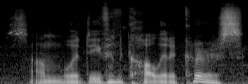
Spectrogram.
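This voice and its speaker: An actor playing a reserved, polite, awkward male cafe regular in an audio drama, speaking haltingly. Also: extremely low pitch, steady tone, a little mellow, a little hiss or hum. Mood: hesitant, guarded. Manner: hesitant, halting. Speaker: coffee shop regular.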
